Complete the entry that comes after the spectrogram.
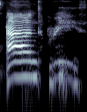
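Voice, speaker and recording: Bright-voiced chatty British woman host. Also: high voice, creaky, breathy edge, dull audio. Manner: chatty, rambling, with quick asides. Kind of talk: casual chat. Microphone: video call.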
